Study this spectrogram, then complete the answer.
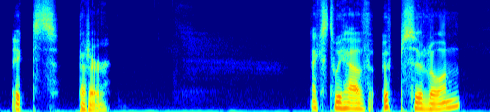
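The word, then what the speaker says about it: Ypsilon: better next we have Epsilon Epsilon and uh this is not pronounced the same as why would be in English slightly different oops on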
